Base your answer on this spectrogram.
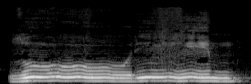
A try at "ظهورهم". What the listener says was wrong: نہیں نہیں ظهور اوپر دیکھو نا سیدھی نہ آئے ری را باریک پڑھو ظهورهم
